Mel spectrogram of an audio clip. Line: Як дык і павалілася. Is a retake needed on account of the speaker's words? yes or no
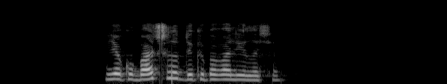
yes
